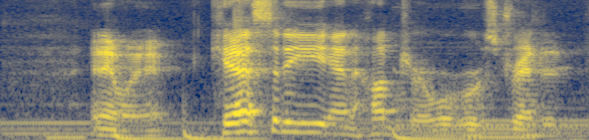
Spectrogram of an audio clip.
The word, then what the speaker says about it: Kasyddee: I mean, to me it says KCD. But given traditional naming and everything, Cassidy makes more sense. Anyway, Cassidy and Hunter were stranded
